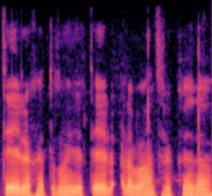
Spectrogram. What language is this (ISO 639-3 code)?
doi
